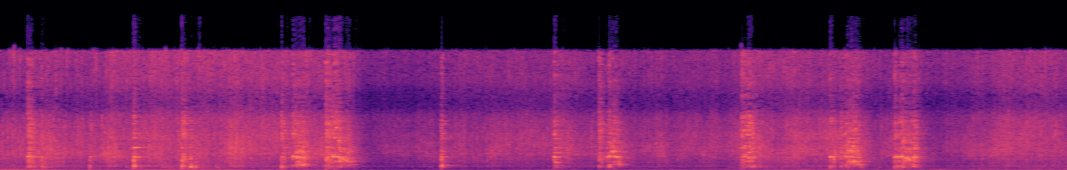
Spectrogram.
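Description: Beef and spaghetti stir-fried with dark soy sauce in a hot pan, a steady sizzle broken by repeated scraping stirs and utensil clacks, close and fairly loud with no voices.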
